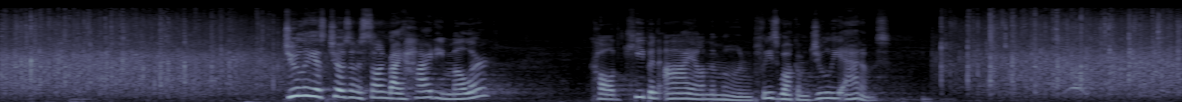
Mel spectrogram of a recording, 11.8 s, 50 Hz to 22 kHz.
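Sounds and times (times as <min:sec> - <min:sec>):
crowd applause for a musician: 0:00.0 - 0:02.9, 0:09.3 - 0:11.8
speech: 0:02.9 - 0:05.0, 0:06.0 - 0:09.0.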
